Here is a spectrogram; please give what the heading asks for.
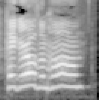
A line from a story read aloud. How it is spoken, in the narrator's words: my mom yells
